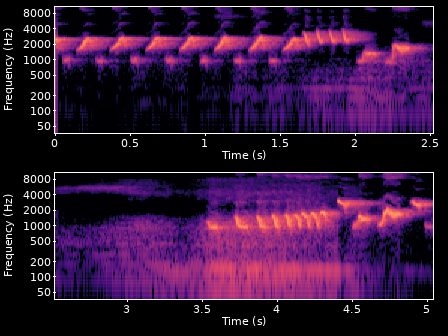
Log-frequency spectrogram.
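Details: White-rumped shama singing loudly, used as a lure to stimulate stalled, stressed birds: a fast run of repeated rising whistled notes, then a brief pause and a quicker trill of rising slurred notes.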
